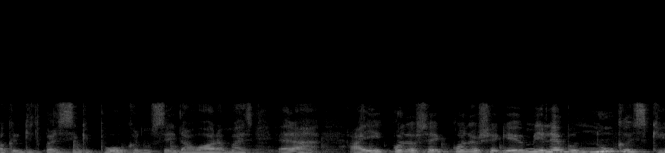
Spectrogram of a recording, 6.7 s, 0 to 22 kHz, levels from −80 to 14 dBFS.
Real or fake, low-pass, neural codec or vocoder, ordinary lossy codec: real; 7.2 kHz; none; none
